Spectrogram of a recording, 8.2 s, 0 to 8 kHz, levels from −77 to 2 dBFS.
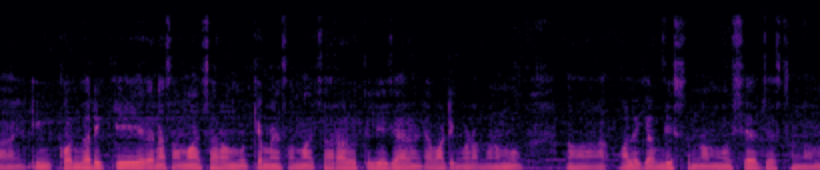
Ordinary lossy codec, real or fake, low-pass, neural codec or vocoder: none; fake; 7.2 kHz; codec, 16 kHz, 16 kbps, FreqCodec, smaller model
